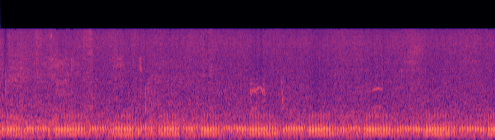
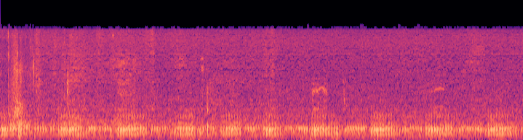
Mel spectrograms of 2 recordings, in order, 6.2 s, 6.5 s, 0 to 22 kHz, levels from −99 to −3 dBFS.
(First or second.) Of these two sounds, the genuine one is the first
